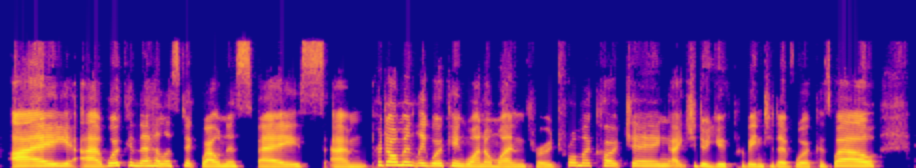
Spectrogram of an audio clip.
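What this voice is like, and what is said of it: New Zealand accent. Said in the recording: “as you can probably tell from my accent, I'm right down in the bottom of the world in New Zealand”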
